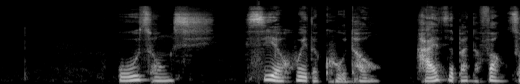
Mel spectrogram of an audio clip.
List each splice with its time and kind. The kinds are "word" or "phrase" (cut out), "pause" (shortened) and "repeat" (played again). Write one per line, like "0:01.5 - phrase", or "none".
none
